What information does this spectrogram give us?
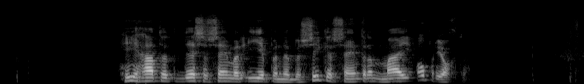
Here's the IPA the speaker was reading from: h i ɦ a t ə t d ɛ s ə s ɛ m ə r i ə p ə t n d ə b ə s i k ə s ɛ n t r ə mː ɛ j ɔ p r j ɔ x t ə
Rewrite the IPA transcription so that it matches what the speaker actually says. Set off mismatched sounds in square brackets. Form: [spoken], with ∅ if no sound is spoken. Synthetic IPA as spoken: h i ɦ a t ə t d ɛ s ə s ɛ m ə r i ə p ə [∅] n d ə b ə s i k ə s ɛ n t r ə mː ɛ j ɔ p r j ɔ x t ə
